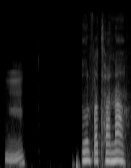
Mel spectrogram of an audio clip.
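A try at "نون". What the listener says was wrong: No. Noon does not have a fatha. Be careful, young man.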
